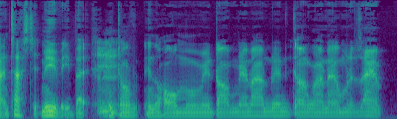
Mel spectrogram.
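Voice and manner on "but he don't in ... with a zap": unintelligible, garbled, hard-to-understand delivery. Doing an impression of Jeff Bridges in True Grit: Jeff Bridges impression. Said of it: "That was my Jeff Bridges impression".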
